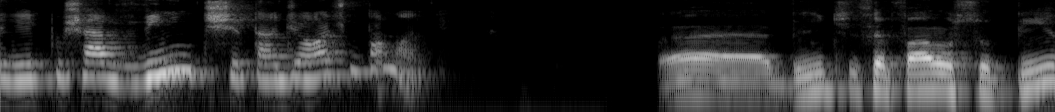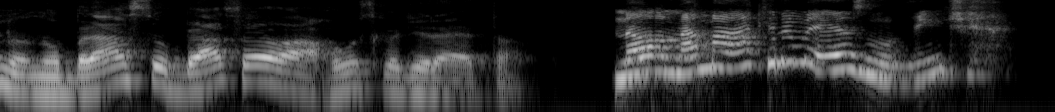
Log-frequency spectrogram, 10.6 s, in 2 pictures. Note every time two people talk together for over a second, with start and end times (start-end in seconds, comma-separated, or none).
none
